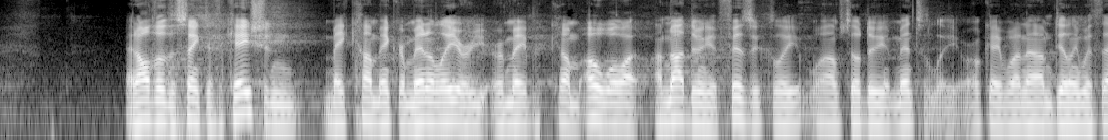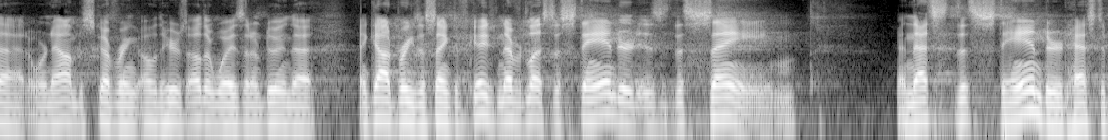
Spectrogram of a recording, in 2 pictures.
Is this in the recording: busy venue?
yes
